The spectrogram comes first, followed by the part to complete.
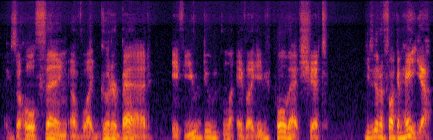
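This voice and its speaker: A man giving casual, conversational commentary in a halting way, with lots of filler words and some swearing. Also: fairly low pitch, animated, dark tone, husky. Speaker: podcast host reacting to read-aloud Reddit posts.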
